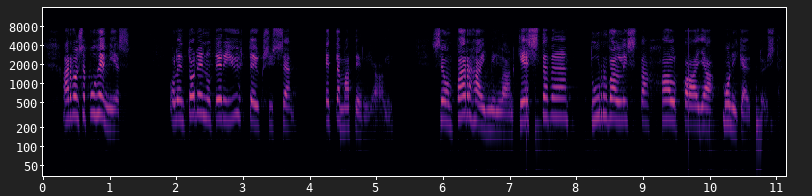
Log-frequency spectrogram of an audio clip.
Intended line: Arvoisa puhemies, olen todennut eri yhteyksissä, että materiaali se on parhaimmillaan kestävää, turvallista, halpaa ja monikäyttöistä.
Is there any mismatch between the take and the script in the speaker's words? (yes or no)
no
